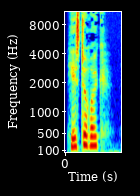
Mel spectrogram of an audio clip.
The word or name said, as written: hesteryg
